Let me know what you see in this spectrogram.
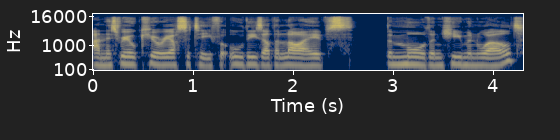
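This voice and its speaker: In a southern English accent, a woman speaks at a fairly low pitch, the sound dry and close with no echo. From southern England (Kent). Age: 30s. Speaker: ecological artist. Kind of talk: interview.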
